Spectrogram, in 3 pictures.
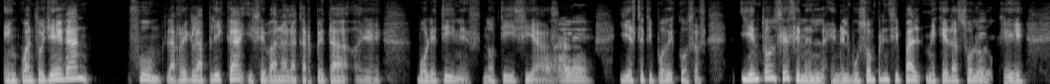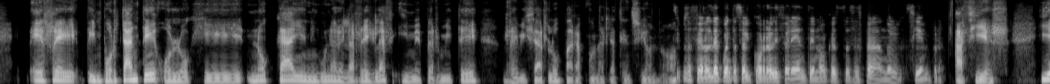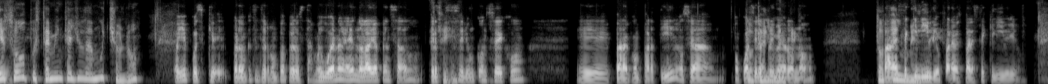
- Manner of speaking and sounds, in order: tapping
- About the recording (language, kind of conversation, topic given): Spanish, podcast, ¿Cómo sería para ti un buen equilibrio entre el tiempo frente a la pantalla y la vida real?
- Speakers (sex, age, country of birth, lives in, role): male, 25-29, Mexico, Mexico, host; male, 60-64, Mexico, Mexico, guest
